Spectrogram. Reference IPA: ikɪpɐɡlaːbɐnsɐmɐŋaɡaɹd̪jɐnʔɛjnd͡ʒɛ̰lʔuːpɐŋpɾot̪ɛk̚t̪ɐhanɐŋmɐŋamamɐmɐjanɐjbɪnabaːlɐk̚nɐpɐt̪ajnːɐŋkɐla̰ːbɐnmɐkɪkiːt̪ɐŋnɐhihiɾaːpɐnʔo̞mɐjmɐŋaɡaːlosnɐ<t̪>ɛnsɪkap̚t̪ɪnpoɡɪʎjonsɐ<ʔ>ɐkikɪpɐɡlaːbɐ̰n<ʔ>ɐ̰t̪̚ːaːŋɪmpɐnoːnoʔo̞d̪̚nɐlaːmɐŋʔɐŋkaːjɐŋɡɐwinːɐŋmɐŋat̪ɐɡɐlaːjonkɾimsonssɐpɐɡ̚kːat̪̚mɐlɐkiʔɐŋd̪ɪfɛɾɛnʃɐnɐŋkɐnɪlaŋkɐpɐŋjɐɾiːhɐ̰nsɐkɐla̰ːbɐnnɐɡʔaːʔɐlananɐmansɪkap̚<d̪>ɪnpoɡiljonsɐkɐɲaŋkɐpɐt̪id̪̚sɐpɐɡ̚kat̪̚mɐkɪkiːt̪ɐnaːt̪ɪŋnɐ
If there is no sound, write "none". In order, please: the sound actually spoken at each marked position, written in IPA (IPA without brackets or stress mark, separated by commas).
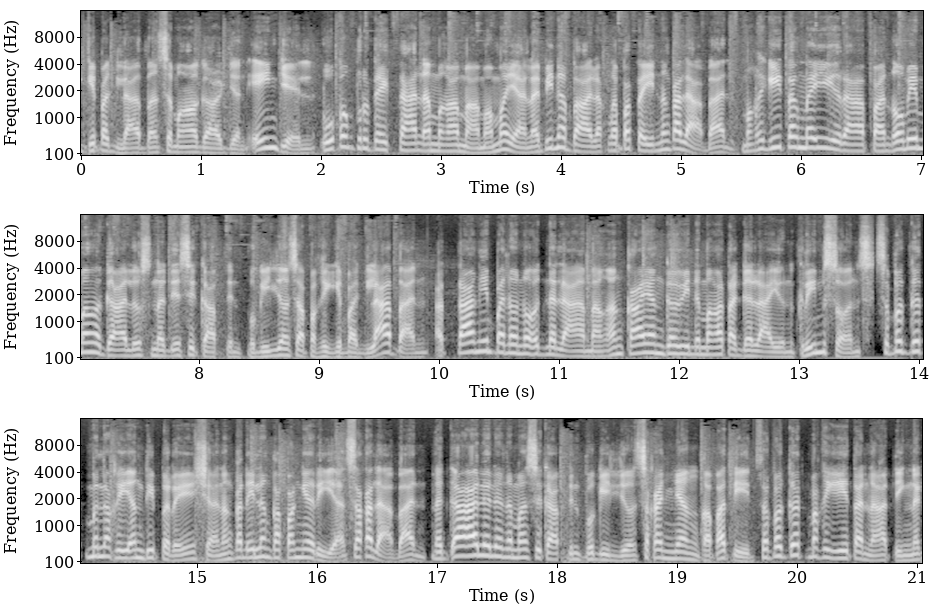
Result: d̪, p, ʔ, t̪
